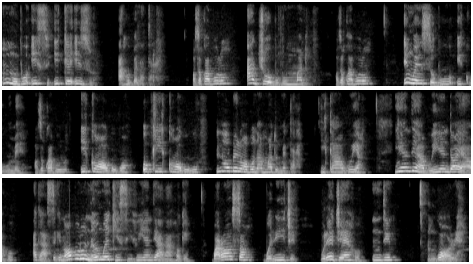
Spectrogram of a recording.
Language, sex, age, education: Igbo, female, 46-60, tertiary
